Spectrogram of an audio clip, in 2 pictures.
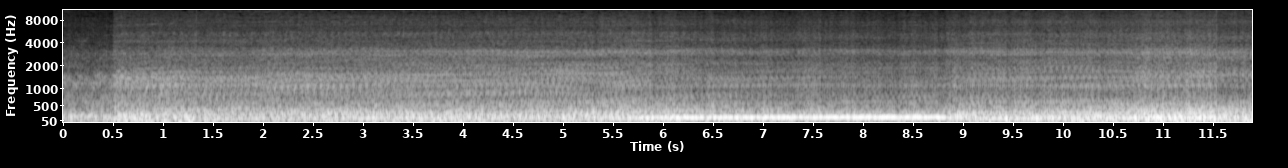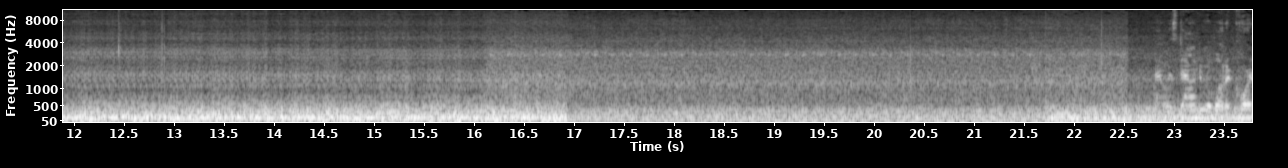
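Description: A Farmall M tractor runs on a snowy day, its engine a loud, steady low rumble up close that shifts in pitch and load midway and drops slightly near the end, with speech heard over it.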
